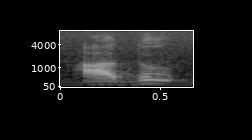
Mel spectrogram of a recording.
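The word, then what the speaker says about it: அது: Now you have to remember this is tu. Because this is preceded by another letter, it assumes the sound of du, adu, that.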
